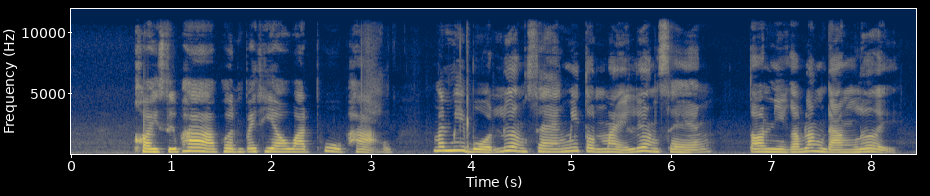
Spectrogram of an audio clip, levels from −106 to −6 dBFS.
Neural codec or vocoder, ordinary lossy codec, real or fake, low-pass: none; none; real; 10.8 kHz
